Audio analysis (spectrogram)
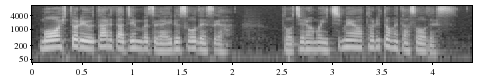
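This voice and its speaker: A man's voice: a little high, quick pace, darkish tone, voice pushed up, close to an everyday voice. A man voicing a shaken male doctor who reports news urgently. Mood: alarmed.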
